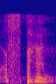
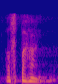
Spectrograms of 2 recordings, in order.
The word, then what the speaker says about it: أصبهان: زين فأصلها هو أورد أن أصلها، وأظن نطقها تكون بالشكل هذا، أن صايرة باء ثلاثية النقط تحت، فأظنها يعني تنطق يعني أصبهان زي البي في اللغة الإنجليزية أصبهان. زين تصير يعني ما هي باء.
